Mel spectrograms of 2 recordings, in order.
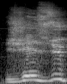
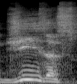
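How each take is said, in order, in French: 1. Le nom est prononcé à la française. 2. Le nom est prononcé à l'anglaise. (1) "pour nous, les francophones" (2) "pour les anglophones"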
